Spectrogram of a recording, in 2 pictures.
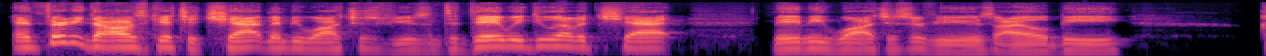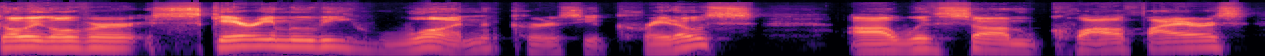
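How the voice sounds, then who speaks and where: A man's voice: mid-range voice, a little slow, fairly bright tone, no room sound, studio quality. A man hosting a casual livestream, sick, congested and tired, talking bluntly and rambling with restarts. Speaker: livestream host.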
